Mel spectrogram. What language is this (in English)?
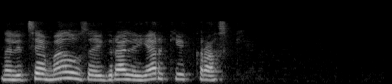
Russian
